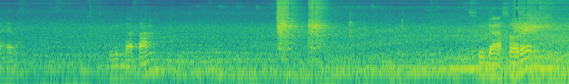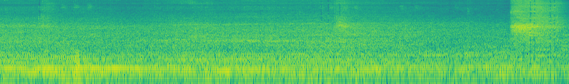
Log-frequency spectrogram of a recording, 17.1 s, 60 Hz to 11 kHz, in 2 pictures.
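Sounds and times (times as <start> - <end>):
scooter and car engines passing: 2.6 - 17.0.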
